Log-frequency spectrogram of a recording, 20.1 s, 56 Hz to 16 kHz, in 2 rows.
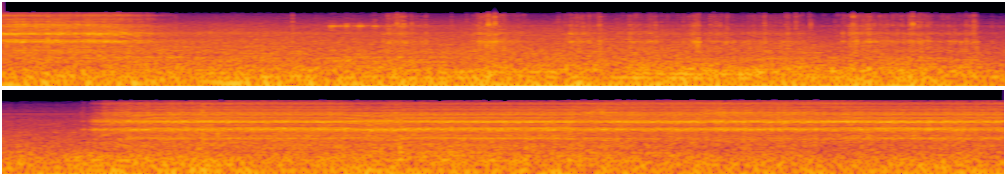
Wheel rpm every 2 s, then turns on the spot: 110, 0, 20, 20, 20, 70, 160, 160, 160, 160.
4-10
